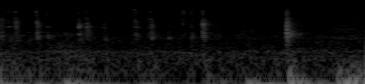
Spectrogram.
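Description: Fingers tap a computer keyboard in quick irregular bursts of key clicks, close and fairly quiet, with short pauses between runs and no voices.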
